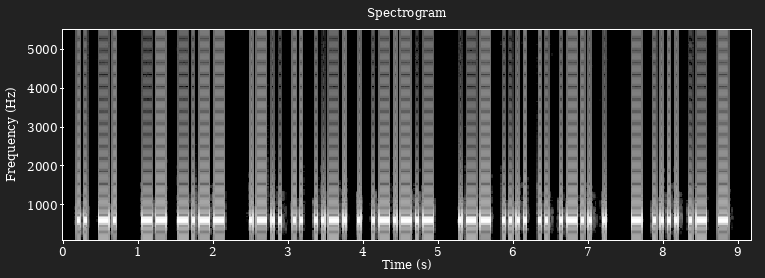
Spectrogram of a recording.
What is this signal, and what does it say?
Morse code, heard as a keyed tone, about 25 wpm, 600 Hz. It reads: IN MY LIFE. WHILE THAT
